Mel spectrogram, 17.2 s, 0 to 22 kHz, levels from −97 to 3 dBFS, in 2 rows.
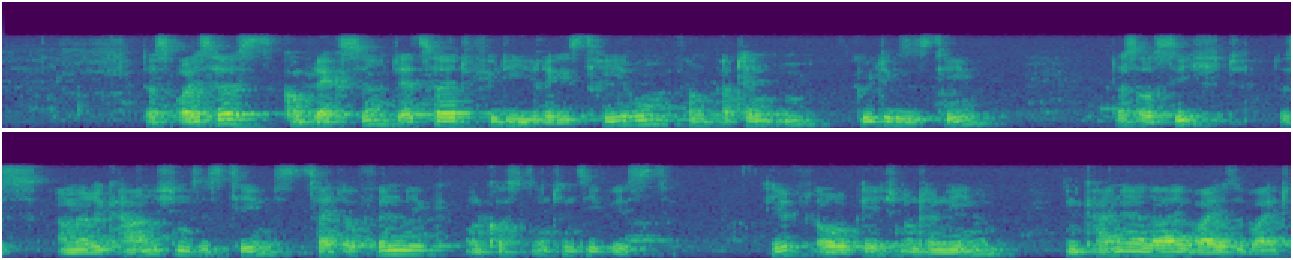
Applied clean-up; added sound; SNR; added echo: none; none; none; none.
